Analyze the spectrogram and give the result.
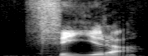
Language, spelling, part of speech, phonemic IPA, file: Swedish, fyra, numeral / noun / verb, /ˈfyːˌra/, Sv-fyra.ogg
- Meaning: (numeral) four; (noun) 1. four; the digit "4" 2. fourth-grader; pupil in the fourth year of school 3. a class of fourth-graders 4. the fourth year in school 5. fourth gear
